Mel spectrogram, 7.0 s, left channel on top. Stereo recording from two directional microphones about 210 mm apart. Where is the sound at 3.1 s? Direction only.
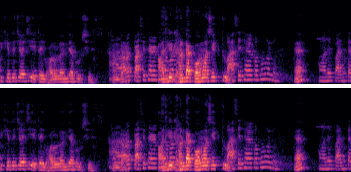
25° right (ahead or behind).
